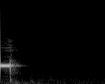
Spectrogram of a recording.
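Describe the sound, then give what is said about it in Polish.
A Bluetooth speaker gives a single short, mid-pitched electronic beep when its TWS button is pressed. The tone is brief and clear, fades quickly, and is heard alone. “I teraz następnym przyciskiem jest przycisk TWS i TWS wydaje taki dźwięk, jak go się naciśnie.”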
